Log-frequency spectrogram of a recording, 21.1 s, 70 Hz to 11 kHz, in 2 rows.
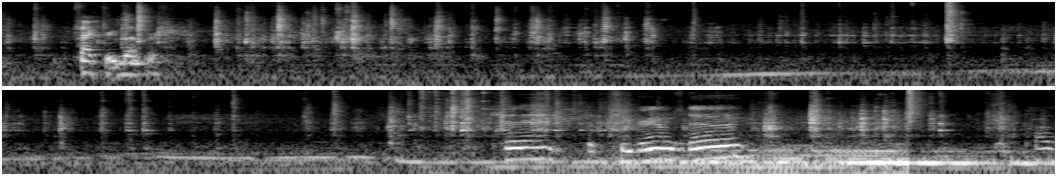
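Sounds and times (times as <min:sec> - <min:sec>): hand tools clicking and knocking: 0:00.0 - 0:21.0.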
